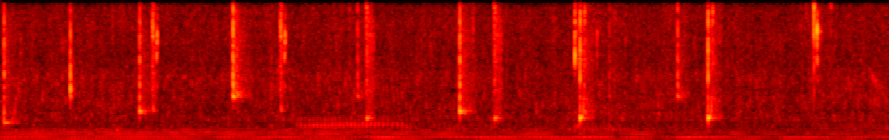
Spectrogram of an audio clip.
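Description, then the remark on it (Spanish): Scattered raindrops tap and drip at an uneven pace, each a short, bright plink over a steady low hum, fairly soft, with no voices. “Así que imagina ahora que ves y escuchas las gotas de lluvia, todas cayendo a través del cielo.”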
